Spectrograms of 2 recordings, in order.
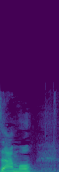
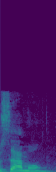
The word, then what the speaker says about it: XAML: And it's pronounced XAML. Kind of sounds like you're pronouncing with a Z. So XAML. And all it is a serialization and initialization format.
